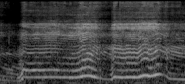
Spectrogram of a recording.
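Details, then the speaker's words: OPS Speedster Power .21 nitro buggy engine being leaned for max power: high buzzing revs rise and fall with the throttle, rough and uneven at the bottom end but singing at the top, not lean bogging; rough low-rpm running. "you can hear that bottom acting like a prick but the top is good and it's not lean bogging it's it's [Music] singing"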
